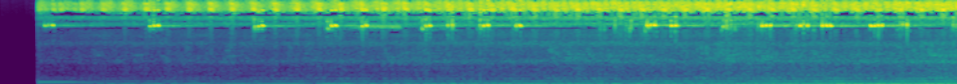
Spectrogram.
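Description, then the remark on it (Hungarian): Crickets chirp steadily in a dense, high-pitched chorus, pulsing in fast rhythmic trills that carry on without pause, with a faint low rumble of outdoor night ambience underneath. “Kis tücsök, minden este itt ülök, álmosan hallgatom, hogy zenél a cimbalom.”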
